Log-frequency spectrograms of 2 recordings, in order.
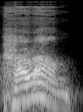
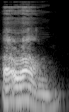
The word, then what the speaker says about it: Haram: But is it a coincidence that the pyramid, word for pyramid in Arabic is pronounced Haram, spelled H-A-R-A-M, and they drop the H, so it normally sounds like Aram.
